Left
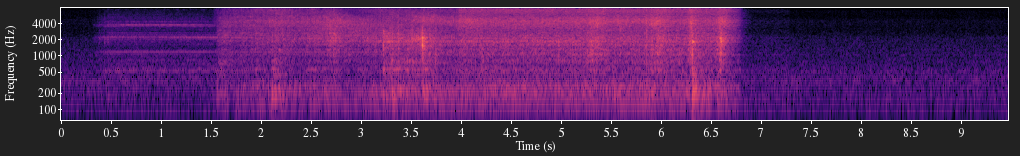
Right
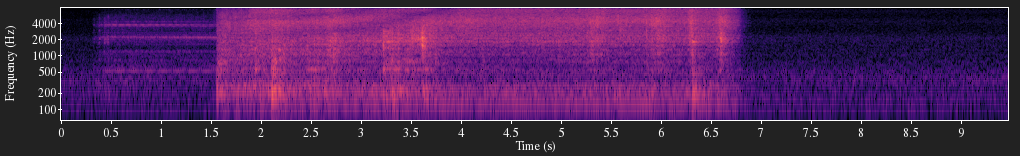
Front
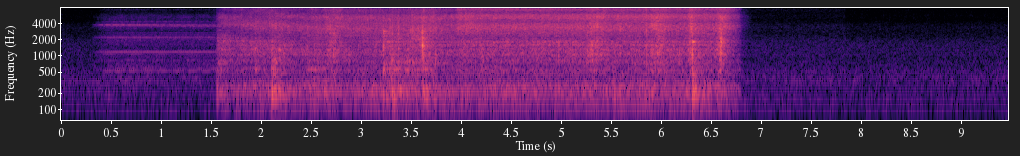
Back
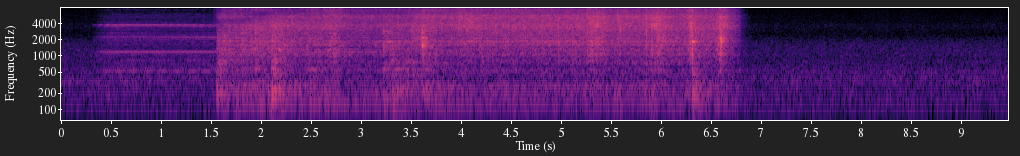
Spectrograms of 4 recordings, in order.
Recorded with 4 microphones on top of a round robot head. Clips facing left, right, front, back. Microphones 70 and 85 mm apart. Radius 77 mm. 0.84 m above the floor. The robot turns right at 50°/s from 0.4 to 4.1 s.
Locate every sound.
1.6 s frying: 90° right, 1.1 m; by 6.8 s 40° left, 1.1 m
